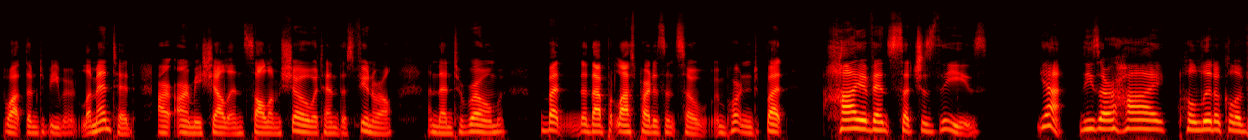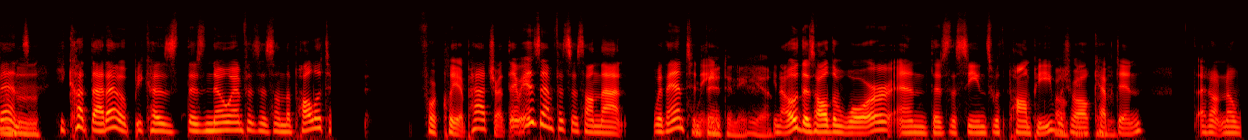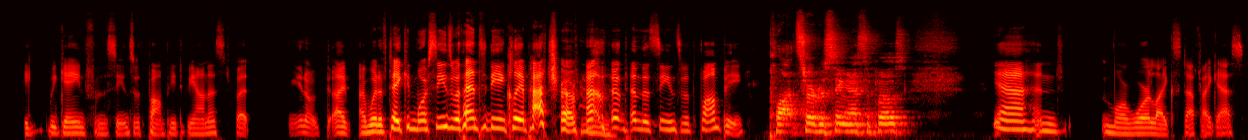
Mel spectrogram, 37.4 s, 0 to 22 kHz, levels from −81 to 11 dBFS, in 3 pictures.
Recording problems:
audio cutting out; at 16 s and at 25 s

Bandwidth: 17 kHz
